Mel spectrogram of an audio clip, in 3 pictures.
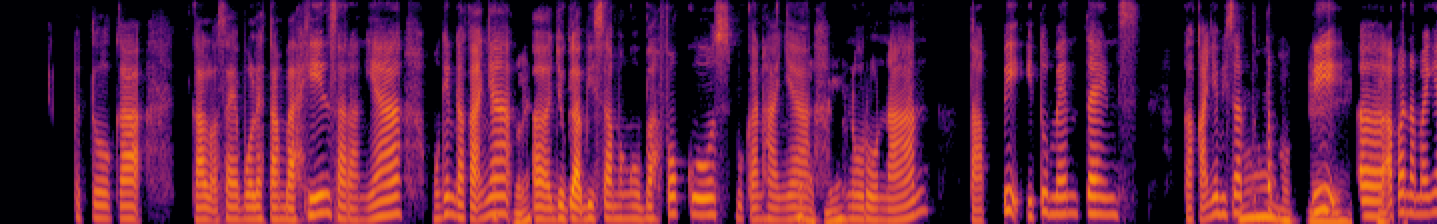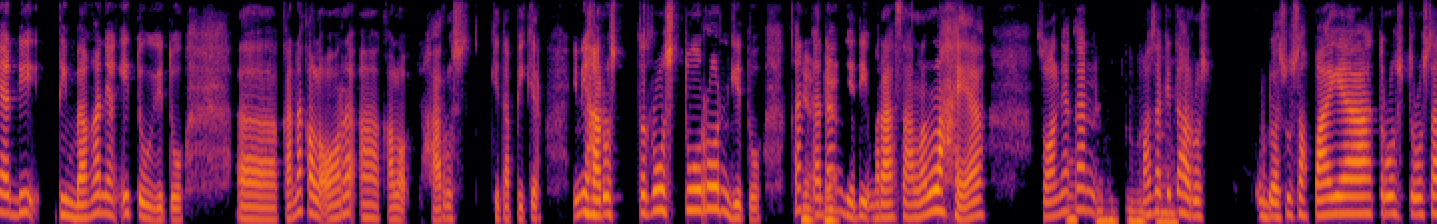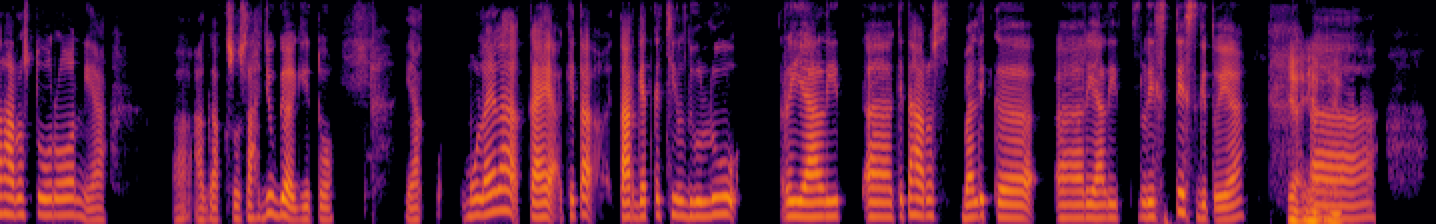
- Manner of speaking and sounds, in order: tapping; in English: "maintains"; "realistis" said as "realitlistis"
- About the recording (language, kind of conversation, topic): Indonesian, advice, Bagaimana saya dapat menggunakan pencapaian untuk tetap termotivasi?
